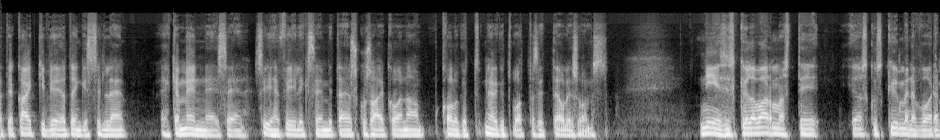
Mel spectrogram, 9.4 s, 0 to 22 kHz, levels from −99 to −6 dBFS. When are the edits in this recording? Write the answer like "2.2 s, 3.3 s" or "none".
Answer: none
